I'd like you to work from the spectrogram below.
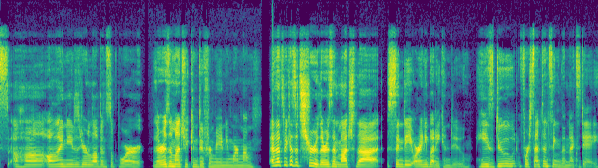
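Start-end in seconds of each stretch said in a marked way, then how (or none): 0.2-5.1 put-on monotone, flat and boring voice. Retelling a son's reply when his mother asks what he needs, imitating Chris's monotone voice. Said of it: "with his very monotone, boring voice".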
